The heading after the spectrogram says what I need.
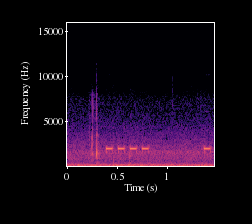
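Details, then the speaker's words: Honda key-in-ignition warning chime with door open, door switch test before replacement: rapid high beeps, about eight a second, in two bursts; normal chime that should stop when the door switch is pressed. "So to test this, we can put the key in the ignition and you'll hear that beep. You can push on this and that beep should turn off."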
